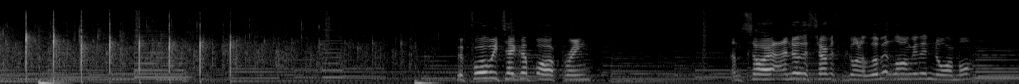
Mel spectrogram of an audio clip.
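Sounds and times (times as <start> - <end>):
audience applauding: 0.0 - 4.5
speech: 4.6 - 6.0, 7.4 - 10.0.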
